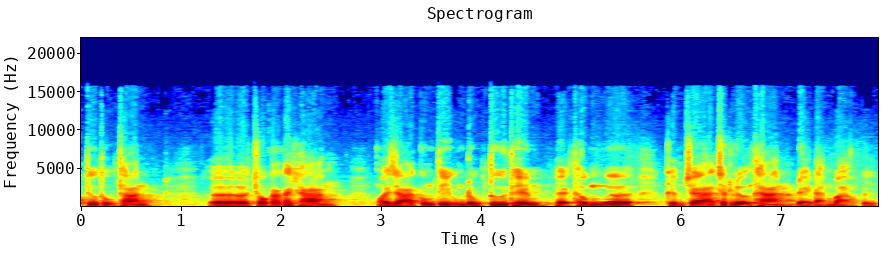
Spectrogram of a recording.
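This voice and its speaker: Measured male official, fillers. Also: mid-range voice, a little mellow. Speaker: coal company official interviewed. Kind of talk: news interview soundbite.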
